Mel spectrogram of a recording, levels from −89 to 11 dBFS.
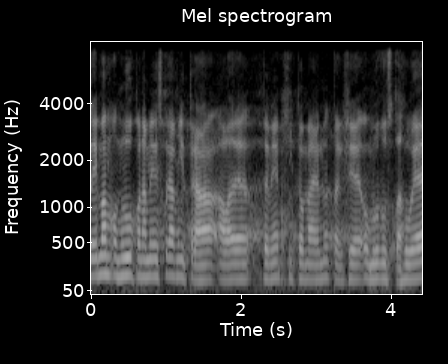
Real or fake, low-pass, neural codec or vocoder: fake; 7.2 kHz; codec, 16 kHz, 2 kbps, FreqCodec, larger model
